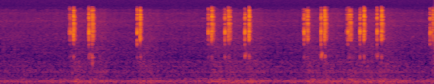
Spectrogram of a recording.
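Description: Faint, sharp clicks of a computer mouse, about a dozen in quick pairs and clusters, over a low steady hum.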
